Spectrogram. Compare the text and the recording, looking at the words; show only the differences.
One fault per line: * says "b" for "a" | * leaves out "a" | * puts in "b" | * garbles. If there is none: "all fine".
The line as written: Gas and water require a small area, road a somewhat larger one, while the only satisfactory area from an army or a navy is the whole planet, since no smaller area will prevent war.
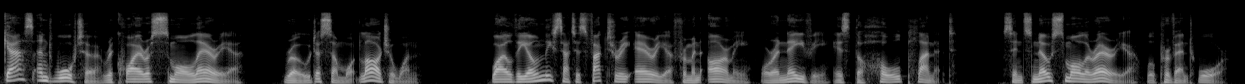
all fine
